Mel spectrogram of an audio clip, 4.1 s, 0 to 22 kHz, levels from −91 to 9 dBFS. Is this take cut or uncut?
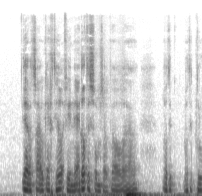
cut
